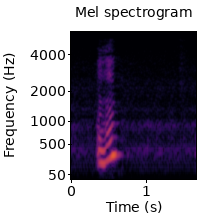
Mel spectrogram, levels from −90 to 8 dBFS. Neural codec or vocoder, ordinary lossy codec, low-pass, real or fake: autoencoder, 48 kHz, 32 numbers a frame, DAC-VAE, trained on Japanese speech; MP3, 32 kbps; 5.4 kHz; fake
